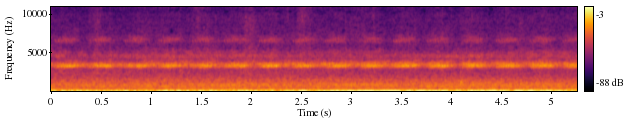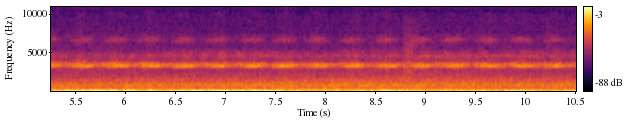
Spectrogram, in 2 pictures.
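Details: Crickets trilling in a city setting: a steady high buzzing trill with a slight pulsing texture, partly overshadowed by a strong deep rumble of vehicles that swells in the middle.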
